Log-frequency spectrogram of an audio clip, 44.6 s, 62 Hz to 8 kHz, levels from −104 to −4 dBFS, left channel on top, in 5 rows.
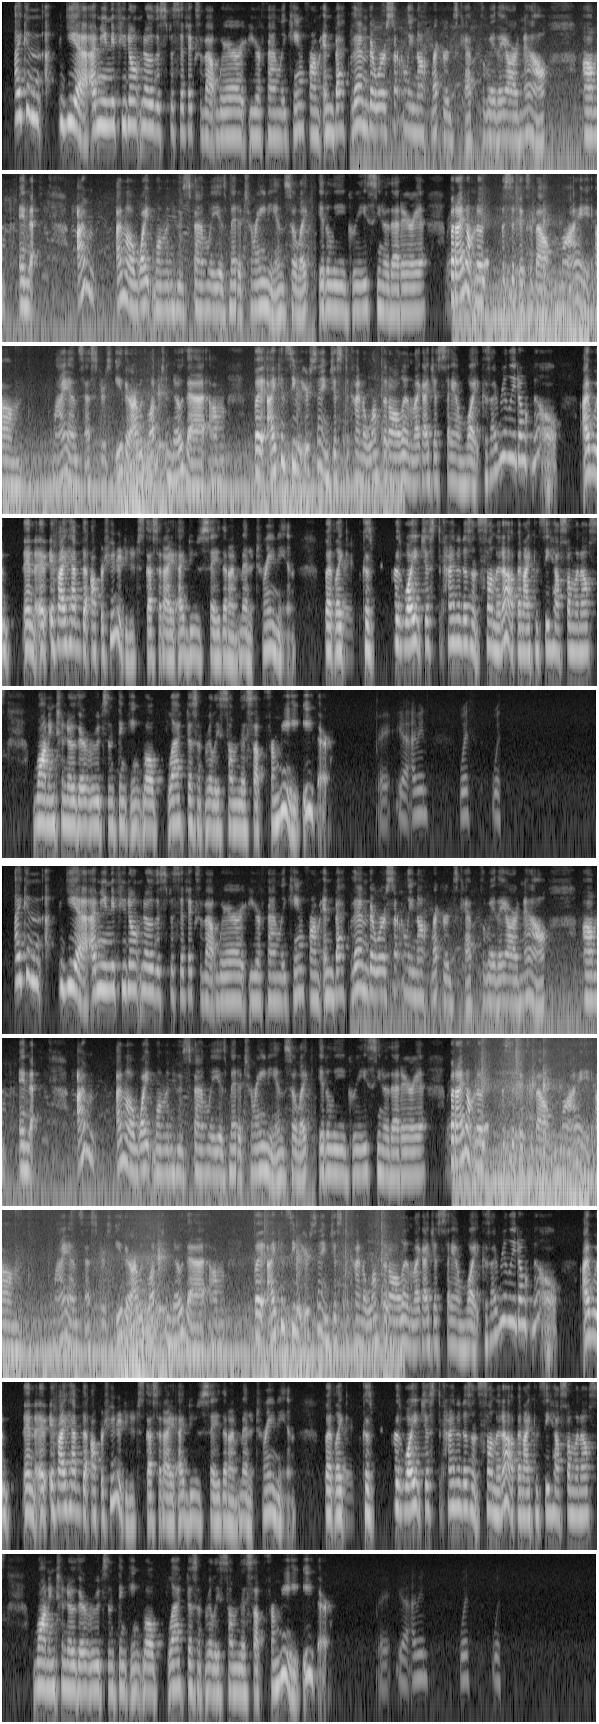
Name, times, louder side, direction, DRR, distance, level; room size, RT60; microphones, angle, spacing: voice 1, 0.2-10.3 10.6-18.2 18.6-26.2 26.6-31.2 31.6-32.4 32.6-35.7 36.0-40.6, left 2 dB, 10° left, 0.4 m, -31 dB
sound 1, 5.2-13.6, left 1 dB, 70° left, 3.8 m, -48 dB
sound 2, 15.7-23.9, right 2 dB, 40° right, 1.4 m, -34 dB
voice 2, 41.3-42.1 42.6-42.8 43.1-43.2, left 3 dB, 90° left, 6.0 m, -49 dB
head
